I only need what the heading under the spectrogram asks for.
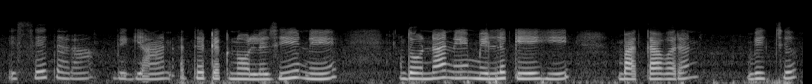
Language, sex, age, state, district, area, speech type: Punjabi, female, 30-45, Punjab, Gurdaspur, rural, spontaneous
